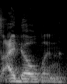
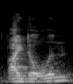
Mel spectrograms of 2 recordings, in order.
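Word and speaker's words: Eidolon: result is how do you pronounce eidolin it's pronounced idolin I Dolan yeah sure idling idolin yeah um let's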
